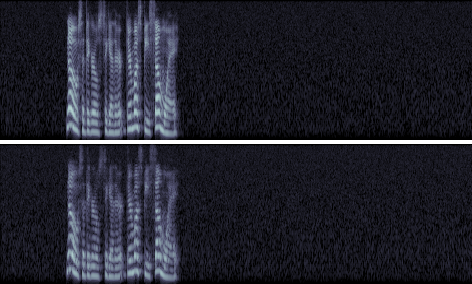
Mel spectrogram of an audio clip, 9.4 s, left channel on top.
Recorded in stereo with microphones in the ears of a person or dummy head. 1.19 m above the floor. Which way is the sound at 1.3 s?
55° left (ahead or behind).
